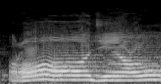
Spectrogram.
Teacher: را کو مرکھڑا زبر ہے 1 سیکنڈ کھینچیں گے اور را کو موٹا کر کے پڑھیں گے واو مدہ 1 سیکنڈ عین کو اپنے کھینچنا ہے اور عین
